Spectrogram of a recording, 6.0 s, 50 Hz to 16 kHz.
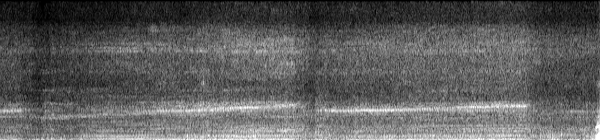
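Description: Triumph Tiger 850 Sport's 888cc three-cylinder engine pulling hard under acceleration, rising in pitch, with a drop about halfway through as a gear is changed with the clutch (no quickshifter), then rising again before easing off near the end. Wind noise runs underneath.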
